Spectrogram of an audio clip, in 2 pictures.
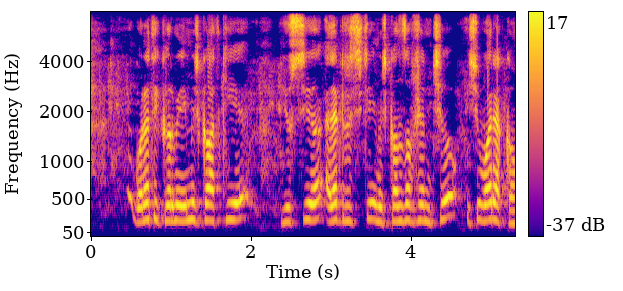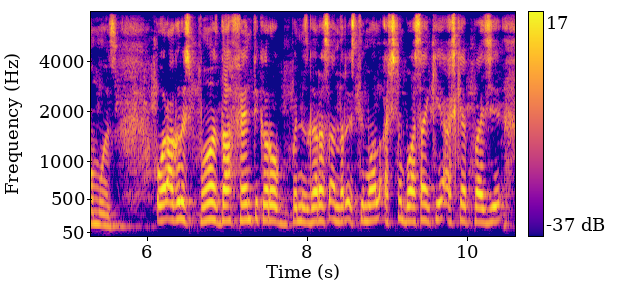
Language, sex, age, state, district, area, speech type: Kashmiri, male, 30-45, Jammu and Kashmir, Baramulla, rural, spontaneous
